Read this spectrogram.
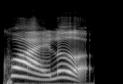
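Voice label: "kuai4le4", Mandarin Chinese Tone Pair Drills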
